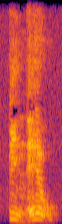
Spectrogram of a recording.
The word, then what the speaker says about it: pneu: Então, quando você pronuncia pneu, veja aí, você diz pneu, pneu, não é isso? Você demora mais no E. Pneu, ó. O U é pronunciado mais fracamente.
